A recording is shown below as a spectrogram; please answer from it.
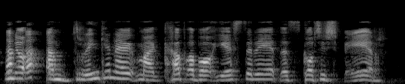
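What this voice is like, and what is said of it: Comedic put-on Scottish accent. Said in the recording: “it definitely sounded like a comedy Scottish accent, but it was good.”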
